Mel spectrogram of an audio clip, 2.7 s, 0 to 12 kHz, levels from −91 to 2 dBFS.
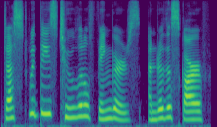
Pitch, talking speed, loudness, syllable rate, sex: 255 Hz, 200 wpm, -18 LUFS, 5.3 syllables/s, female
